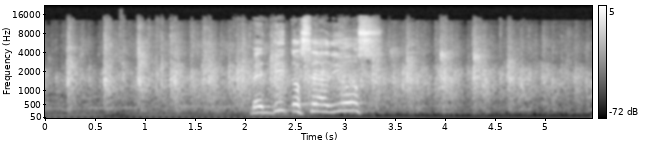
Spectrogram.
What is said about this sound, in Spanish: Esas palmas de alabanza al Señor.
